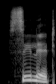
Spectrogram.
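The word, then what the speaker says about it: Sylhet: অর্থ থেকে, SYCLHET late, সিলেট এখানে এইচকে সাইলেন্ট রেখে আমরা উচ্চারণ করব সিলেট অর্থ সিলেট।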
